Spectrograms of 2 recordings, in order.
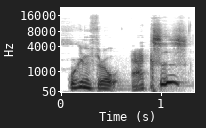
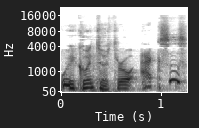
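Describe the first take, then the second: First: It is said in the speaker's normal accent. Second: It is said in a put-on European accent.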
